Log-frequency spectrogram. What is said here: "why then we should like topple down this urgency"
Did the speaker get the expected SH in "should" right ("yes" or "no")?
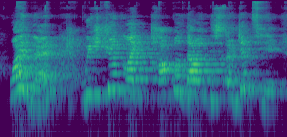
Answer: yes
